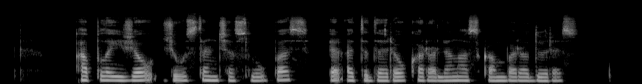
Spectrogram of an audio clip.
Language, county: Lithuanian, Kaunas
